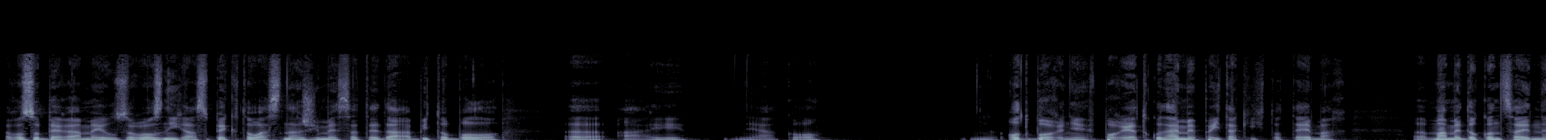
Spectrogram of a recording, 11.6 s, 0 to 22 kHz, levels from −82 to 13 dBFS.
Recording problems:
abrupt cut into speech; at the end

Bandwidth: 13.5 kHz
